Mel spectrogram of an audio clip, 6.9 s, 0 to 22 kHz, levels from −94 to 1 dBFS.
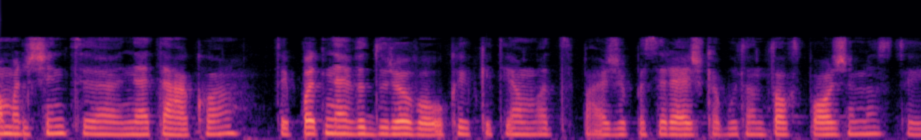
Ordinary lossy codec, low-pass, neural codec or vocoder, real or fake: AAC, 32 kbps; 7.2 kHz; none; real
